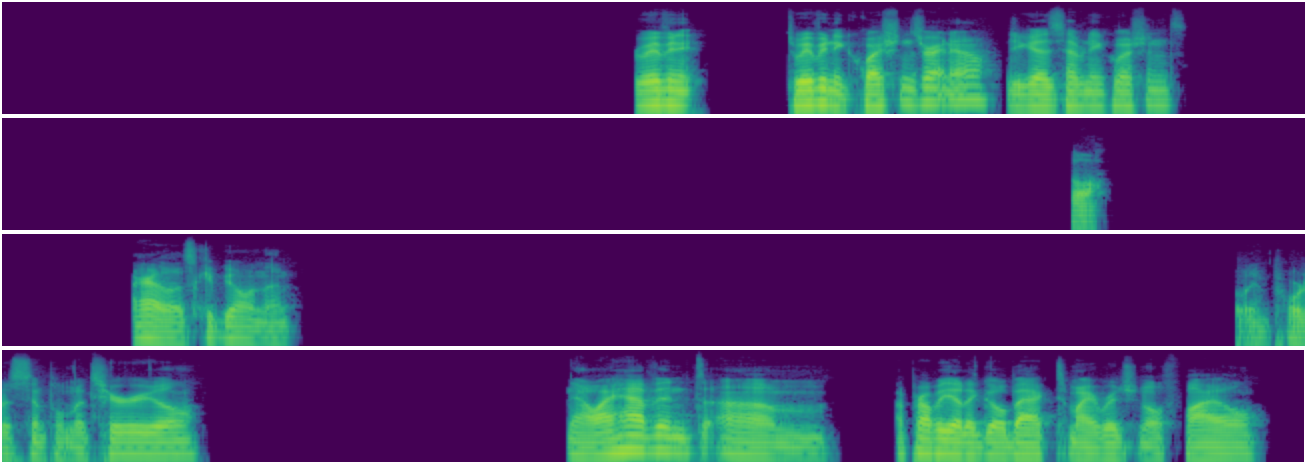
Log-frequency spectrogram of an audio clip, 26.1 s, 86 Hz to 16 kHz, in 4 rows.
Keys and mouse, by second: 13.0 middle click, 14.3 middle click, 16.1-21.8 drag.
